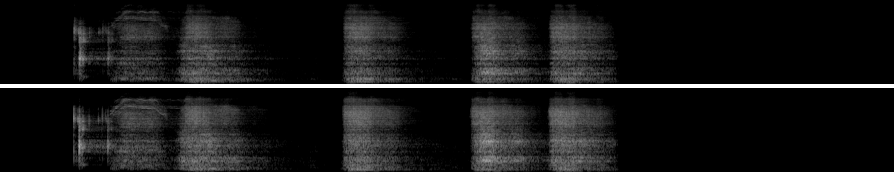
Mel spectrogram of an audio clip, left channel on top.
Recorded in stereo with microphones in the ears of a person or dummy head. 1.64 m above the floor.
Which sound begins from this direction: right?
Breathing, at 0.7 s.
